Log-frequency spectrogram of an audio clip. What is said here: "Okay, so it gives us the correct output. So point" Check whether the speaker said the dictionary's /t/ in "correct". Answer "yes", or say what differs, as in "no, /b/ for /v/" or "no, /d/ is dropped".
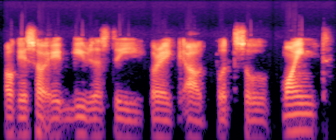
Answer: no, /t/ is dropped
